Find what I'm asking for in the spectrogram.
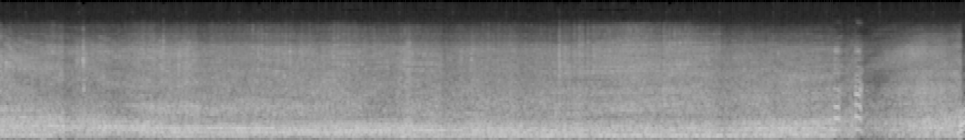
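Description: Stock cars race in an enduro at Bakersfield, California, a loud continuous roar of rough-sounding engines close by, with no clear breaks.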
